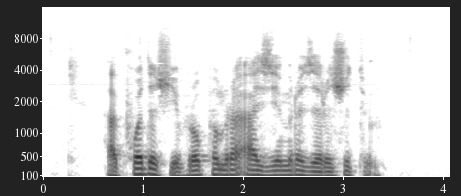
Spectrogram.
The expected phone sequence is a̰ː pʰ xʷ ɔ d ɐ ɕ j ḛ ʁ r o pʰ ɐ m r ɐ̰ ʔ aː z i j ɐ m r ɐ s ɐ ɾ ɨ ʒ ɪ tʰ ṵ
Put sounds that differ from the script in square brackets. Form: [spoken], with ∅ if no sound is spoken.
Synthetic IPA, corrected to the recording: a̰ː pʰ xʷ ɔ d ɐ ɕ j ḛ [v] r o pʰ ɐ m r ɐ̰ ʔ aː z i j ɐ m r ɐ [z] ɐ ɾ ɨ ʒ ɪ tʰ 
